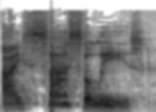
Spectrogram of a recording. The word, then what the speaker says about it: isosceles: means that's how it's pronounced this one is pronounced isosceles Isles an Isles triangle has two equal sides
